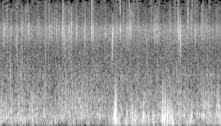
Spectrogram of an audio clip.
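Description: Steady rain falling, with scattered faint drop ticks and two brief low swells about halfway through and a second later.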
